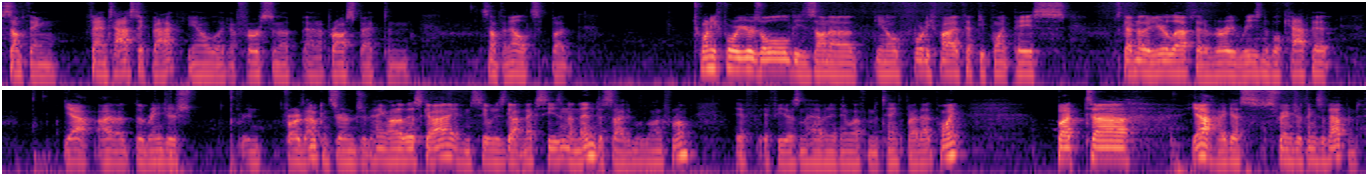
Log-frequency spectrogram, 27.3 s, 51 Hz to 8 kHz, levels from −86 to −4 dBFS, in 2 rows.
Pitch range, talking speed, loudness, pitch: 100-115 Hz, 200 wpm, -29 LUFS, 105 Hz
